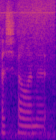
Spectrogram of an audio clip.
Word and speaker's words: Adjchavanich: Adjchavanich. There you How do go. you say it? Adjchavanich. See, she can't even pronounce it.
